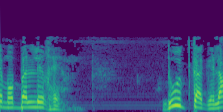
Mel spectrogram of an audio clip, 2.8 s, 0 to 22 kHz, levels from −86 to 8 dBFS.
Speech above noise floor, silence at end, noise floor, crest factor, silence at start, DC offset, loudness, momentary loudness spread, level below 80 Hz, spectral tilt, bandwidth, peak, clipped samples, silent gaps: 41 dB; 0 s; -54 dBFS; 14 dB; 0 s; under 0.1%; -14 LUFS; 15 LU; -52 dBFS; -6 dB/octave; 5.8 kHz; 0 dBFS; under 0.1%; none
